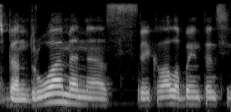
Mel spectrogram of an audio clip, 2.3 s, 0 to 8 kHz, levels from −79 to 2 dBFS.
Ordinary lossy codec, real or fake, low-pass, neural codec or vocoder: Opus, 64 kbps; fake; 7.2 kHz; autoencoder, 48 kHz, 128 numbers a frame, DAC-VAE, trained on Japanese speech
